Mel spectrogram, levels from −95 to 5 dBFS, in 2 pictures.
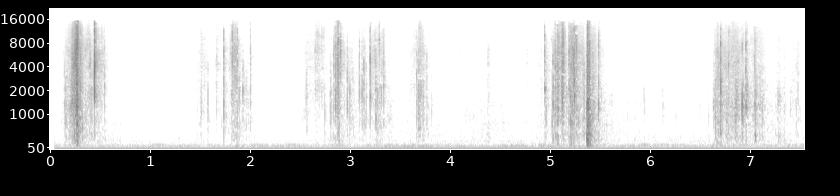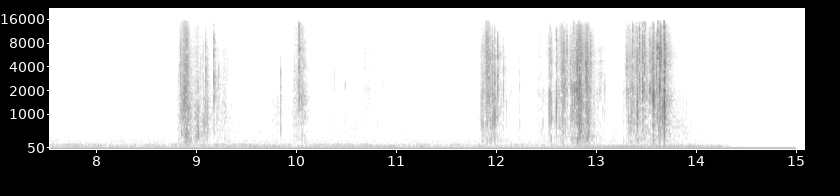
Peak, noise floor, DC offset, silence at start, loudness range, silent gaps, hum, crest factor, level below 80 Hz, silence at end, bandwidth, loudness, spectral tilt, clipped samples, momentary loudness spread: -16 dBFS; under -90 dBFS; under 0.1%; 0.15 s; 11 LU; none; none; 38 dB; -82 dBFS; 1.3 s; 15.5 kHz; -48 LUFS; 0.5 dB/octave; under 0.1%; 21 LU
